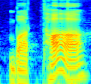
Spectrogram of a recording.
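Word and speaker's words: バッター: Batta, with an elongated A sound at the end, means batter, as in a baseball batter.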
